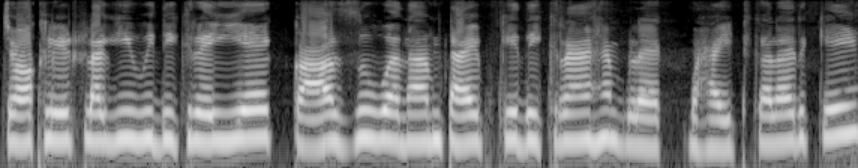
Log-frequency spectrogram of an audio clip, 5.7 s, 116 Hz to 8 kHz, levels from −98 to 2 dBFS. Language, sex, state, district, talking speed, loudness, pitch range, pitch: Hindi, female, Uttar Pradesh, Deoria, 190 wpm, -17 LUFS, 220-240 Hz, 230 Hz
